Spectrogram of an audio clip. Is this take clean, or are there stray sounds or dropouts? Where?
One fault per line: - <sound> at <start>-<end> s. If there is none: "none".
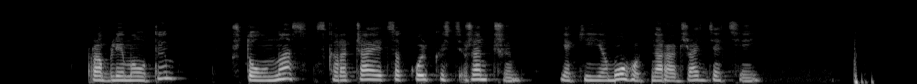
none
